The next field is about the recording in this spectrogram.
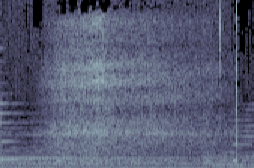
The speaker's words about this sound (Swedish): Tre ujjayi-andetag. Lätt motstånd i halsen på din utandning. Andas in.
